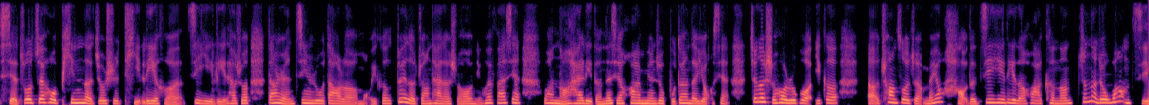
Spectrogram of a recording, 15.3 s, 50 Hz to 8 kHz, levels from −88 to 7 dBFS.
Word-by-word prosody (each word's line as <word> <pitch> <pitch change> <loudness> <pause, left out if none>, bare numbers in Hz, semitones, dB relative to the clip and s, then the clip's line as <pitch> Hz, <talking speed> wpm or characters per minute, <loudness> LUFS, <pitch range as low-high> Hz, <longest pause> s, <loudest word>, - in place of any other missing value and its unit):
写 - - +2
作 255 +1 +5
最 270 +2 +3
后 255 -2 +4
拼 245 +2 +2
的 220 -5 +4
就 205 +2 +1
是 200 -2 -3
体 190 - -7
力 195 0 +2
和 155 -4 -5
记 225 -1 0
忆 170 - 0
力。” 155 -1 -3
他 200 +3 -2
说： 215 +1 0 0.2
“当 240 0 +2
人 185 -4 0
进 225 +2 +1
入 210 -1 +2
到 200 -2 0
了 165 -2 -3
某 165 -2 -9
一 - - -5
个 200 +3 -3
对 300 0 +1
的 195 -8 +2
状 190 0 -3
态 200 0 -1
的 180 0 -3
时 190 - -7
候， 180 +1 -1
你 180 - -7
会 225 +3 0
发 240 0 0
现， 245 -2 -1 0.3
哇， 225 -1 +1
脑 200 -4 +2
海 210 0 0
里 195 -2 +2
的 165 -1 -4
那 195 +3 +2
些 205 -1 0
画 215 0 0
面 205 -1 +2
就 205 0 +2
不 175 -3 -6
断 225 +3 +2
地 190 -2 +1
涌 180 -2 -1
现。 195 -1 -5 0.3
这 295 - 0
个 315 - +5
时 250 -6 +1
候 255 +1 +5
如 225 0 +6
果 215 -3 +2
一 205 - -4
个， 220 +1 -1 0.4
呃， - - -1
创 275 -3 +2
作 245 -2 +2
者 195 -3 -2
没 210 0 -2
有 295 +4 +1
好 - - -2
的 170 - -1
记 260 +10 0
忆 260 -1 +3
力 245 -2 +2
的 195 -1 -1
话， 210 -1 -3
可 215 +1 -4
能 200 +3 -1
真 310 +1 -4
的 345 -5 +1
就 255 -1 +5
忘 275 -2 +1
记 195 -5 0
210 Hz, 310 characters per minute, -19 LUFS, 195-240 Hz, 0.4 s, 如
